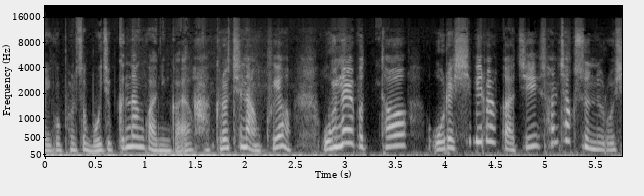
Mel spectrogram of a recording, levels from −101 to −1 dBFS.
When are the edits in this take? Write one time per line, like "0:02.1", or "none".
none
